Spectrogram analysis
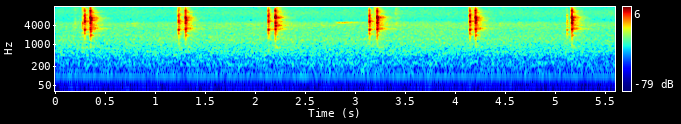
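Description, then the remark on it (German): Ceiling fans ticking in a small visitor centre at Garig Gunak Barlu National Park on the Cobourg Peninsula: six soft, double clicks at a steady rhythm about once a second, over a low, constant hum with no voices. “Die Deckenventilatoren ticken.”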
